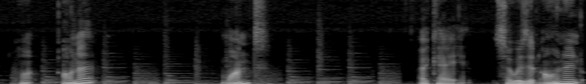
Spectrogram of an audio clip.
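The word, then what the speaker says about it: Onett: Because everyone calls it Onnit, but the next three towns in the game are Tucson, Threed, and Foreside. So if Onnit begins this number-based naming scheme, shouldn't it actually be pronounced Want? I think that's right. No, I'm definitely right.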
